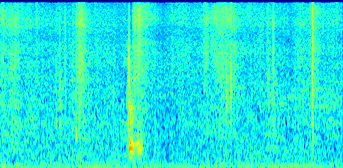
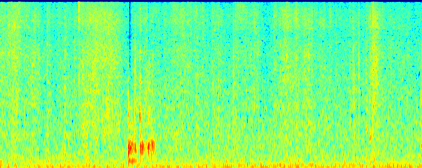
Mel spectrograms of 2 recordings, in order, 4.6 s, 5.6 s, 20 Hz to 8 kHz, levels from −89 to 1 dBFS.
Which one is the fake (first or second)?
first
